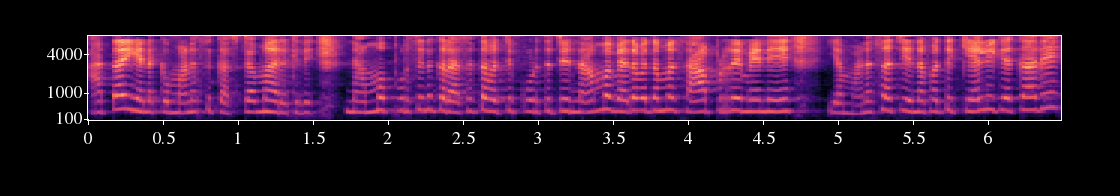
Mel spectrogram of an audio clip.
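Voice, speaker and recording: High-pitched playful wife, coaxing. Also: female voice, steady tone, quick pace, a bit bright. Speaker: wife in a village family drama. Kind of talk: colloquial Tamil family drama acting.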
